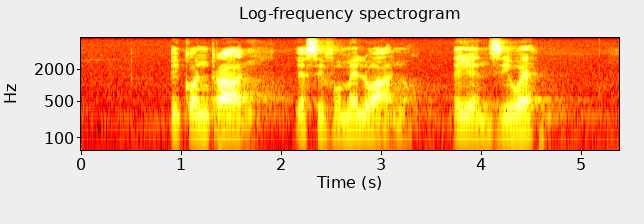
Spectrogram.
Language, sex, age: Zulu, male, 24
